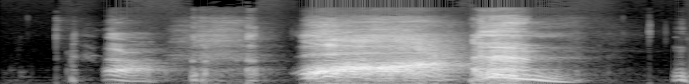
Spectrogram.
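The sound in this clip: Throat clearing after a sip of stout: a few short, rough grunting bursts, then two longer, louder rasping efforts and a brief final catch.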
